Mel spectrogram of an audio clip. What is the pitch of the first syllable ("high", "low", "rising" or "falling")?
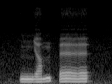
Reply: rising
